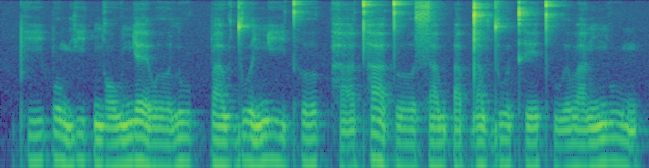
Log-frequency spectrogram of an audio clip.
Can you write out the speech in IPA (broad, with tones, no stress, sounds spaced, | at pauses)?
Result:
pʰ iː˧˥ p o˥˨ m j iː˥˨ k̚ ɲ ɔː˩˧ w ɲ ɛː˥˨ ʋ ɤː˩ l uː˧ k̚ p a˧ w d u˥˨ ə̯ ɲ iː˥˨ t̪ʰ ɤː˧˥ k̚ h a˩˧ t̪ʰ a˥˨ t̪ ɤː˩ s a˧˥ w ʔ a˧ p̚ d a˥˨ w d u˥˨ ə̯ kʰ e˧˥ t̪ʰ u˩˧ ə̯ ʋ a˧˥ ŋ ɲ uː˥˨ m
